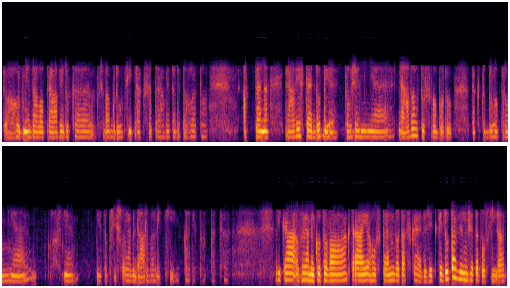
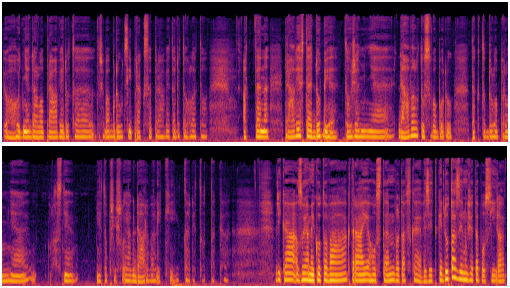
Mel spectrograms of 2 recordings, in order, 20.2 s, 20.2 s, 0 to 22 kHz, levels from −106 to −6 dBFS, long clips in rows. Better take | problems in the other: second | phone-call audio; poor line; nothing above 3 kHz

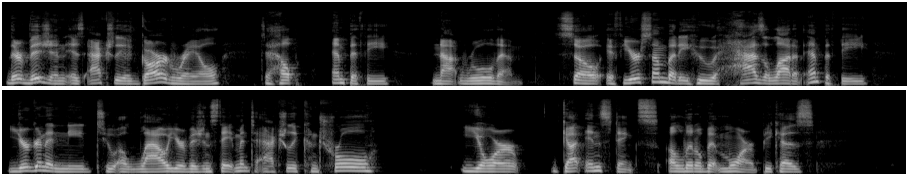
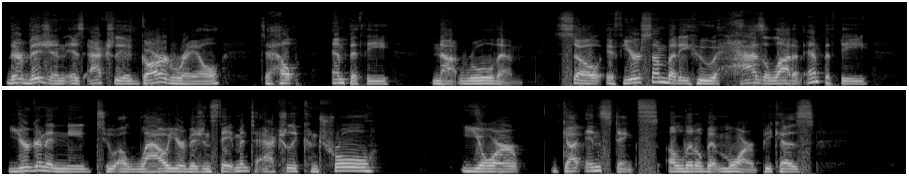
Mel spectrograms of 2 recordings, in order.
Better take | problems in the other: first | distortion; slight; 10 dB below the speech

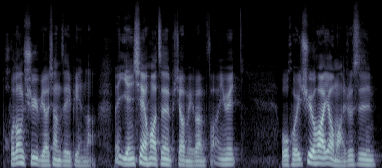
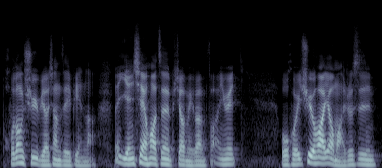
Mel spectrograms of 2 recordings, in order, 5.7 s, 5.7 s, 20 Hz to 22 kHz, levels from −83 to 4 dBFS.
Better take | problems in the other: first | muffled; slightly; fading above 3.5 kHz

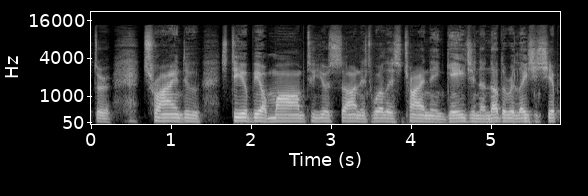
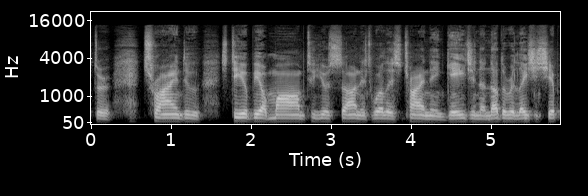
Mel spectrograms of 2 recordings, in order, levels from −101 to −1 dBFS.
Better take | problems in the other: first | thin; somewhat; fading below 300 Hz

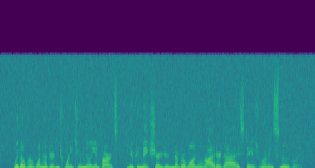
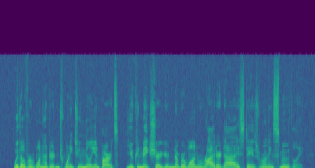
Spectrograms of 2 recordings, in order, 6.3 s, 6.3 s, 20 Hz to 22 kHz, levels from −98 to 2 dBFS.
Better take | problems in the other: second | hiss; loud; throughout; 9 dB below the speech; faint in the second

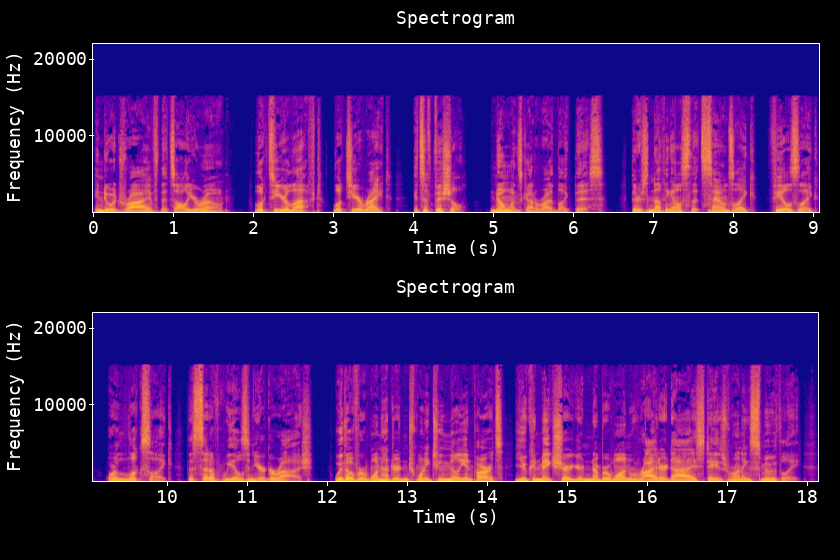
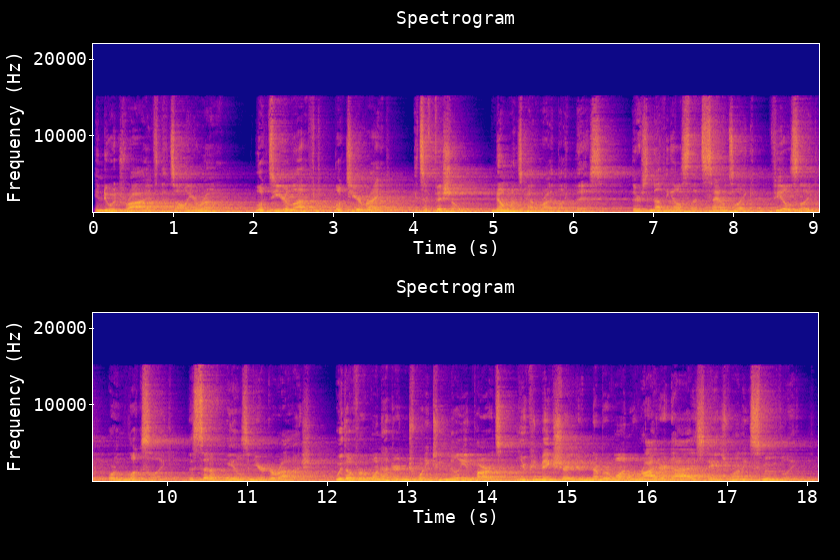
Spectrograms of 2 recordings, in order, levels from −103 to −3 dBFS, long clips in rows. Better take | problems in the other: first | room echo; slight; dies away in 2.6 s

